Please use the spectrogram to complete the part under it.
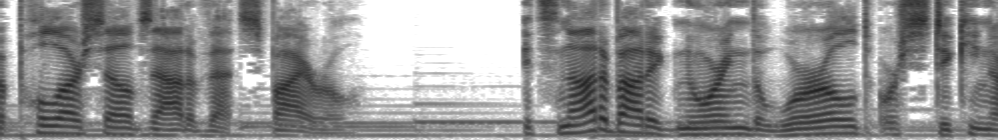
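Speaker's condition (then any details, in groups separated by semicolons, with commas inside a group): No condition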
